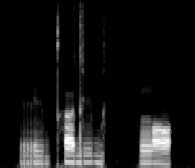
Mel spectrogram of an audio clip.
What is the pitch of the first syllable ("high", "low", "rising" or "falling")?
low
